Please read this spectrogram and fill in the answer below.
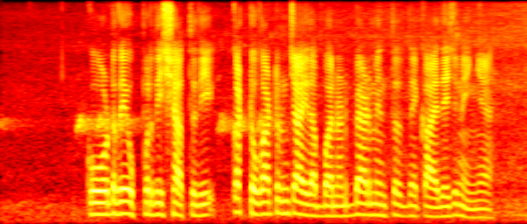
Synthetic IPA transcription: koːɾʈd̪eːʊpːəɾd̪iːʃət̪ʰd̪iːkəʈʰːoːkaːʈʊnt͡ʃaːiːd̪aːbənəɳbɛːɽmɪnt̪ɾd̪eːkaːɪd̪eːt͡ʃənəĩːɛ̃ː

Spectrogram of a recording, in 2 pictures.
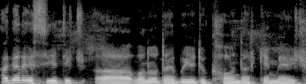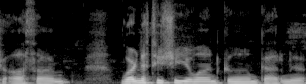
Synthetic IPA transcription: ɐɡɐɾesjet̪it͡ʃʰʋɐnoːt̪ɐːbɨjet̪ukʰɐʋɐnd̪ɐɾkemeːjt͡ʃʰiaːsaːn | ɡɐɽnɐt̪ʰit͡ʃʰijɐʋaːnkɐːmkɐɾnɨ

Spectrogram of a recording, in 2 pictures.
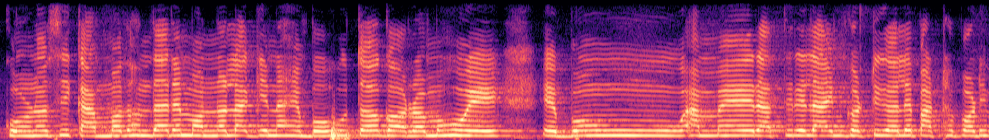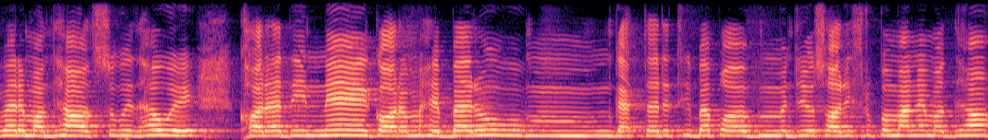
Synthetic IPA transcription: koɾɽ̃ɔsikamɔd̪ʱɔnd̪aɾemɔnɔlaɡenaɦĩbɔɦut̪ɔɡɔɾɔmɔɦue | ebɔw̃ameɾat̪iɾelajnɡɔʈiɡɔlepaʈʰɔpɔɽ̤ibaɾemɔd̪ʱjɔːsubid̪ʱaɦue | kʰɔɾad̪ineɡɔɾɔmɔɦebaɾu | ɡat̪ɔɾet̪ʰibapɔd͡ʒeusɔɾisɾupɔmanemɔd̪ʱjɔ

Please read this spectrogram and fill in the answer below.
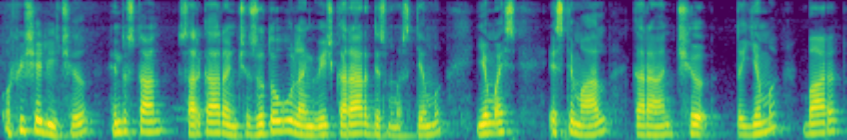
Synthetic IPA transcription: ofʰiːʃɐliːt͡ʃʰihind̪ust̪aːnsɐɾkaːɾɐnt͡ʃʰizɐt̪oːʋuːlɐŋɡʋeːd͡ʒkɐɾaːɾd̪ismɐsd̪jɐm | jɐmɐsʲ | ist̪imaːl | kɐɾaːnt͡ʃʰit̪ɨjɐm | bʱaːɾɐt̪

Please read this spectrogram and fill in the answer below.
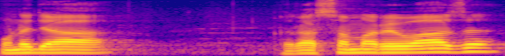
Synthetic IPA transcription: ʊnəʄaː | ɾɐsəməɾɪʋaːz

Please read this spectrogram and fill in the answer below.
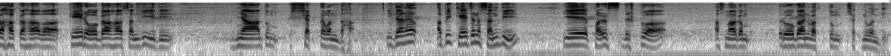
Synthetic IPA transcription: kɐɦɐkɐɦɐʋɐkeːɾoːɡaːɦɐ̆sɐnd̪iːt̪i | ɡɲaːt̪umʃɐk̚t̪ɐʋɐnd̪ɐɦɐ̰ | id̪ɐnɐ | ɐpikeːt͡ʃɐnɐsɐnd̪i | jeːpɐɭsd̪ɾiʂʈuʋaː | ɐsmaːɡɐm | ɾoːɡaːnʋɐk̚t̪umʃɐknuʋɐnd̪ḭ

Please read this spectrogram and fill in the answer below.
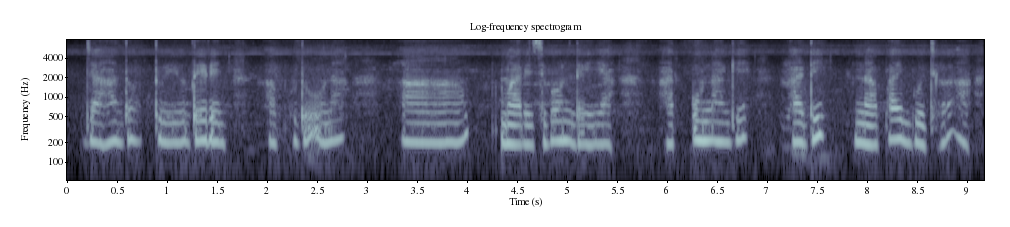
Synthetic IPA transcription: d͡ʒaɦãd̪ɔt̪ujud̪ɛɾɛɲ | apkud̪ɔʔuna | maɾid͡ʒbɔnləjaː | ɾunaɡɛ | aɖi | napajbud͡ʒʱəʔa

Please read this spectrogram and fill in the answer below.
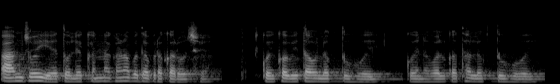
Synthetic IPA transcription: amd͡ʒoiet̪olekʰənːaɡʱəɽ̃abəd̪apɾəkaɾot͡ʃʰɛ | koikəʋit̪aõləɡt̪uɦojkoinəʋəlkət̪ʰaləɡt̪uɦoj

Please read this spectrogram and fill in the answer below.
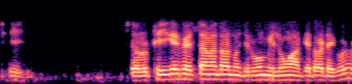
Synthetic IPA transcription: ʈʰiːk | t͡ʃəloːʈʰiːkɦɛːpʰɪɾt̪ãːmɛ̃ːt̪ʊɦaːnũːd͡ʒəɾuːɾmɪlũːãːkeːt̪̬ʊaːɖeːkoːl

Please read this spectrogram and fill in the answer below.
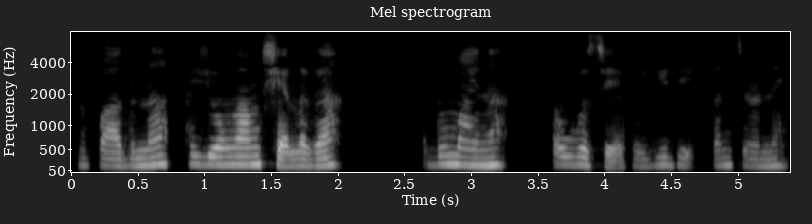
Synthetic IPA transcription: nupadunɐpʰɐjzoŋaŋsetlːɐɡɐː | dumajnɐ | tɐwbɐsḛɐ̰kʰojɡidikɐnsɐɾne

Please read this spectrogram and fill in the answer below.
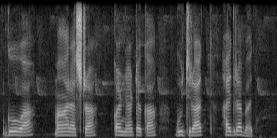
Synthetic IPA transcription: ɡoʋamʔəɦaɾaʂʈɾakəɾnaʈəka | ɡud͡ʒɾat̪̚ | hajd̪ɾabad̪

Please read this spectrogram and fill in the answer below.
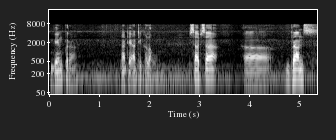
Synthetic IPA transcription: bɛŋpɯɾa | natʰeatʰikʰalawpʰi̥sapʰisa | bɾans

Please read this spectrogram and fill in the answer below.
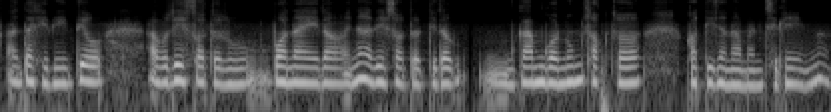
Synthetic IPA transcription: ant̪akʰeɾit̪joʌ̰βʌreswʌʈ̪ʌɾubʌnaeɾʌɦo̰jnʌreswʌrʈ̪ʌɾt̪iɾʌkamɡʌrnumsʌkt͡sʰʌkʌt̪id͡zʌnamant͡sʰeleɦʌjnʌ

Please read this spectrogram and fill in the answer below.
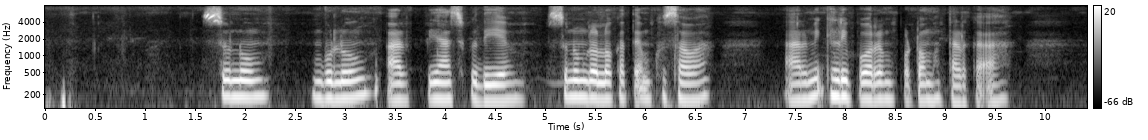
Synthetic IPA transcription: sunum | buluŋaɾpijaskud̪ijɛm | sunumlɔlɔkat̪ɛ̰mkʰusawa | aɾmit̪̚ˀɡʱəɽipɔɾɛmpɔʈɔmɦat̪aɽka̰ʔa

